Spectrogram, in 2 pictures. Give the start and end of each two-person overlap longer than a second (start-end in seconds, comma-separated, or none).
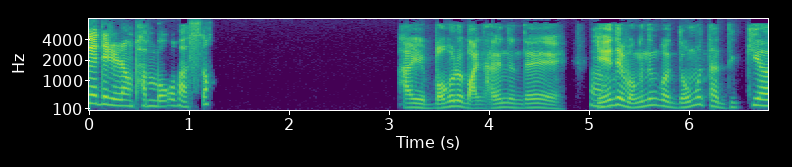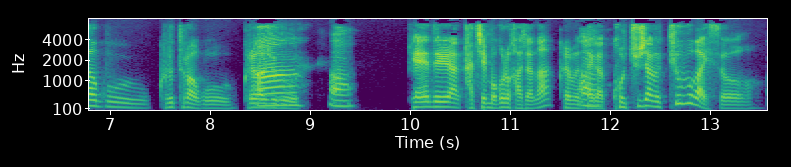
none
